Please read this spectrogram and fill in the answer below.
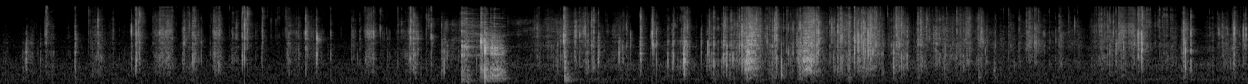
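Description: Foil wrapper of a 2013 Topps Inception football card pack being torn open and crinkled by hand: a dense run of sharp crackles and rustles.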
